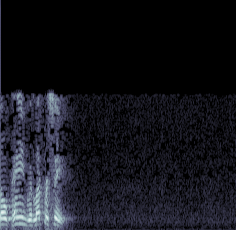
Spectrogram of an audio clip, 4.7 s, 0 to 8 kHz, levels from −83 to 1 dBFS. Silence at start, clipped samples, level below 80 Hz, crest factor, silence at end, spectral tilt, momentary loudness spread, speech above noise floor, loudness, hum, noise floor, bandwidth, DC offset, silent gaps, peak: 0 s; under 0.1%; -54 dBFS; 18 dB; 3.45 s; -9.5 dB/octave; 5 LU; 45 dB; -14 LUFS; none; -58 dBFS; 5 kHz; under 0.1%; none; 0 dBFS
